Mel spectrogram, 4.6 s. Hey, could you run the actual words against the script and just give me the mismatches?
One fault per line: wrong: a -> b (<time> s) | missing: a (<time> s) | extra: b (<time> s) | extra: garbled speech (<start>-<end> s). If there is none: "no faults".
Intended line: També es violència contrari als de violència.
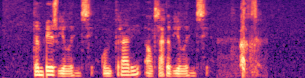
no faults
